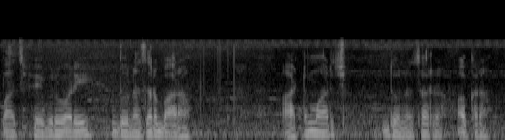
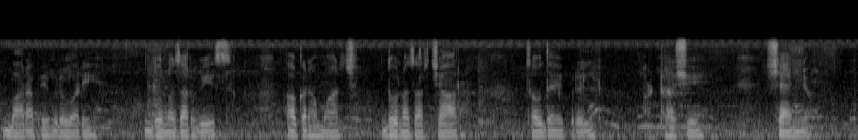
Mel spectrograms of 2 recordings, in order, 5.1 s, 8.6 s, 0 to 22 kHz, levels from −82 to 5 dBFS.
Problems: constant background noise, continuous background conversations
